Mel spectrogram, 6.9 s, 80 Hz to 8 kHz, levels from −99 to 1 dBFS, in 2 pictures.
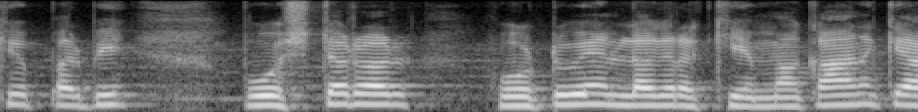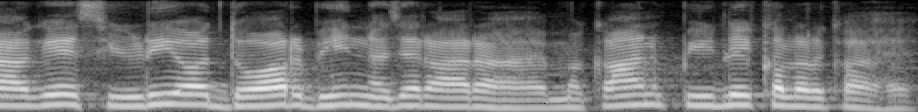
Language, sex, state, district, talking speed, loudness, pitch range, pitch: Hindi, male, Chhattisgarh, Bastar, 225 wpm, -17 LUFS, 195-220 Hz, 205 Hz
